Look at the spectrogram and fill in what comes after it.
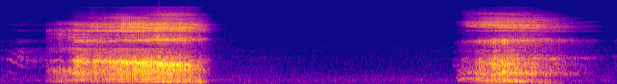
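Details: A sleeping man snores heavily, reportedly louder than a phone alarm: two long, loud, rattling snores separated by a quiet pause.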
